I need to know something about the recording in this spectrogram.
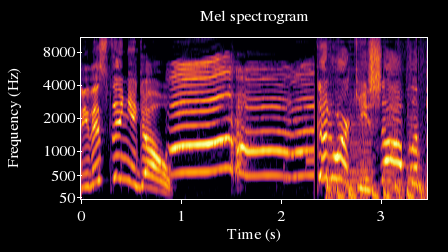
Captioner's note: stock sound of baby crying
